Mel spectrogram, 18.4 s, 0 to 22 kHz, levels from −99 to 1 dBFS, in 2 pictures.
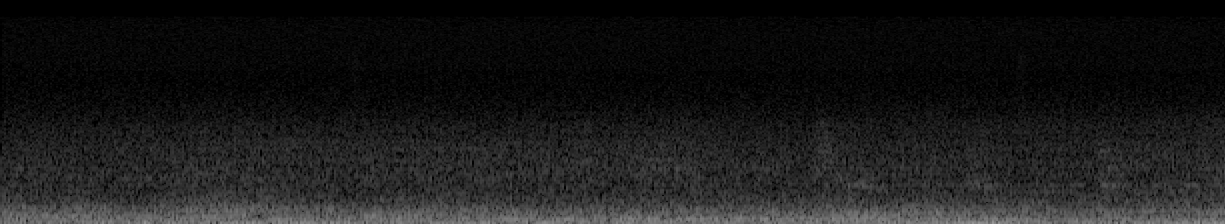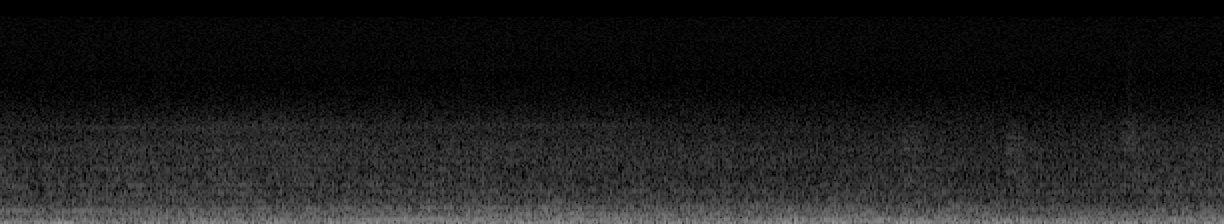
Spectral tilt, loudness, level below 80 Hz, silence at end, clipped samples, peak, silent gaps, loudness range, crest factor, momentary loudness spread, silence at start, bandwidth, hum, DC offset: -7 dB/octave; -55 LUFS; -56 dBFS; 0 s; under 0.1%; -36 dBFS; none; 2 LU; 14 dB; 4 LU; 0 s; 16.5 kHz; none; under 0.1%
